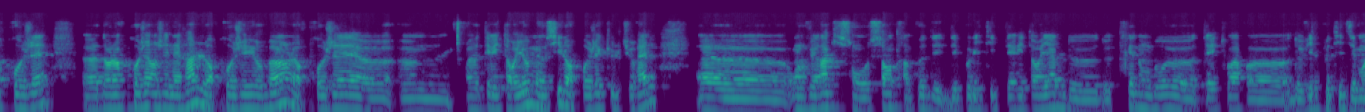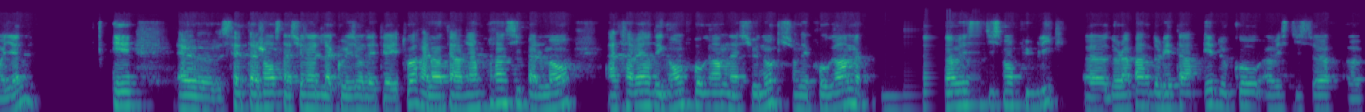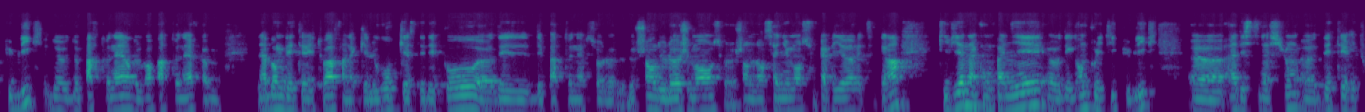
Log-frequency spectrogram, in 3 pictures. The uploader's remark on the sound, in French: Enregistré sur zoom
